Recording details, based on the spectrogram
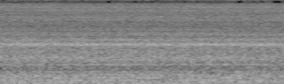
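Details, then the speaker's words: Gas furnace: the inducer motor runs with a steady low hum, but the hot surface igniter never glows, so there is no ignition click or burner whoosh; the technician thinks the igniter is bad. "Si ven ese palito que está ahí, tenía que haber encendido, ponerse rojito, pero al parecer no lo está haciendo. Y ahí paró."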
